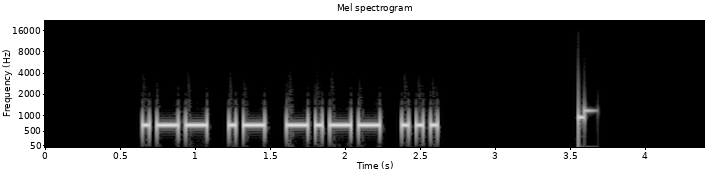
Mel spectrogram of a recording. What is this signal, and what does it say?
Morse code, heard as a keyed tone, about 25 wpm, 700 Hz. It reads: WAYS
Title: Sets of 5 Words Encore - New Word Drill - 25wpm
